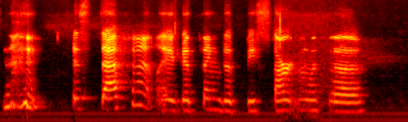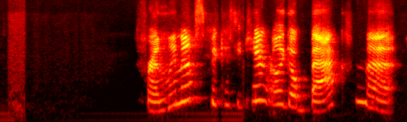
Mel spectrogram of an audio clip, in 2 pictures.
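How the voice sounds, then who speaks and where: A woman's voice: high-pitched, expressive, measured pace, long pauses, sharp tone. A woman player in a tabletop game who talks in a chatty way.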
